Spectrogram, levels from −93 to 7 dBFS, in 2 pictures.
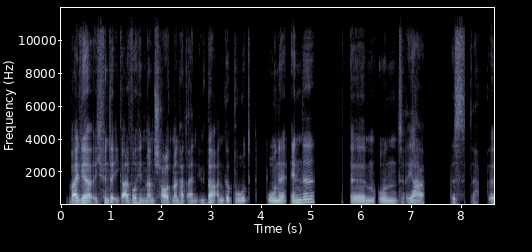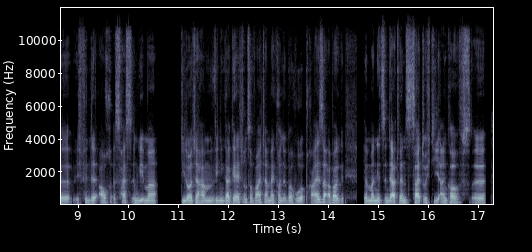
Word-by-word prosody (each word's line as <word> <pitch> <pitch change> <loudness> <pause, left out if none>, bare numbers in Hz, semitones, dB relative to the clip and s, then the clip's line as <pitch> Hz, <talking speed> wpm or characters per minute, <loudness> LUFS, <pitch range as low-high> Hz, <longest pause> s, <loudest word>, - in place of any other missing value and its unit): weil 125 +2 +6
wir, 140 -2 +6
ich 135 +1 -8
finde, 135 +1 0
egal 125 +3 +3
wohin 130 -3 -2
man 125 0 -4
schaut, 140 +2 +1
man 125 0 -3
hat 130 - -3
ein 125 -1 -5
Überangebot 135 -1 -1 0.4
ohne 120 0 +3
Ende, 160 +8 +1 0.7
ähm, 125 0 +2
und 125 +1 -2
ja, 135 -1 +1 0.6
es - - -7 0.2
a - - -17 0.2
äh, 115 0 0
ich - - -11
finde 135 +2 -1
auch, 140 +1 -1
es - - -9
heißt 125 +1 -2
irgendwie 130 -1 -2
immer, 130 -1 0 0.5
die 130 - +1
Leute 135 +3 +3
haben 120 0 -1
weniger 125 -1 +1
Geld 135 +8 +1
und 155 - -4
so 140 -4 -4
weiter, 140 +2 0
meckern 140 +1 -2
über 120 -2 -3
hohe 125 - +1
Preise, 160 0 +1
aber 135 -3 +3
we - - -7 0.4
wenn - - 0
man 125 0 +2
jetzt 130 0 -2
in 130 - -2
der 120 - +8
Adventszeit 135 +1 +2
durch 135 - -4
die - - -3
Einkaufs 130 - -1
äh, 130 0 0
130 Hz, 175 wpm, -28 LUFS, 125-135 Hz, 0.7 s, der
